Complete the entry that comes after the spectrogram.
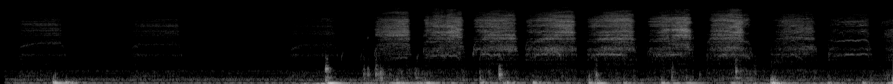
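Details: Wild barn owl nestlings huddled in a monitored nest box while a sibling slowly swallows a rat; three spaced hissing, snore-like bursts, then a fast, louder run of about ten harsh rasping hisses, with low thumps of movement.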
